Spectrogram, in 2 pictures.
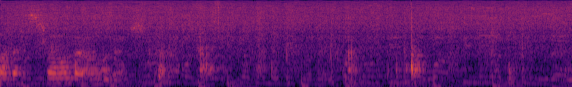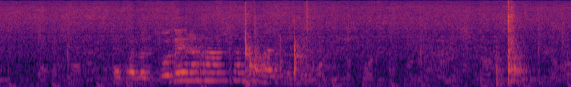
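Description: Food sizzles and fries in a pan while it is stirred. A constant hiss runs under irregular scraping and clinking strokes of the stirring.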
